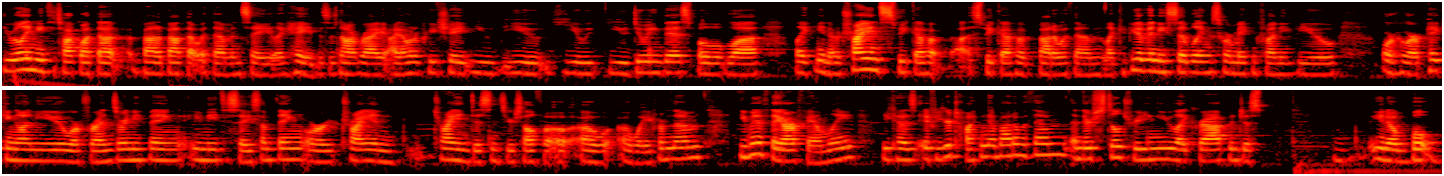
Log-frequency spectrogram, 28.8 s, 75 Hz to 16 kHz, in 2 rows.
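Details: Female speaker who began stuttering at about age 9 or 10, speaking with repetitions and a broken word; stuttering.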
